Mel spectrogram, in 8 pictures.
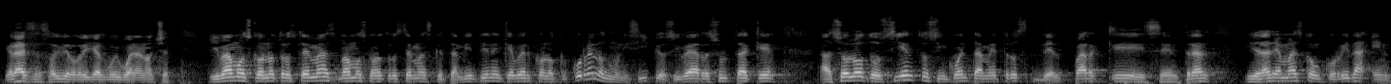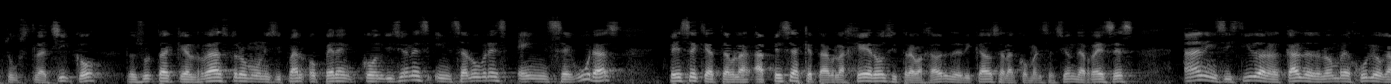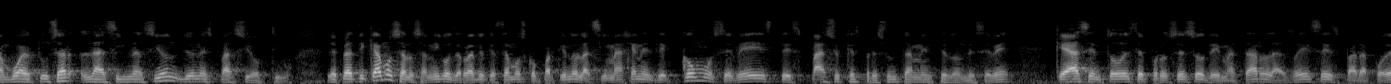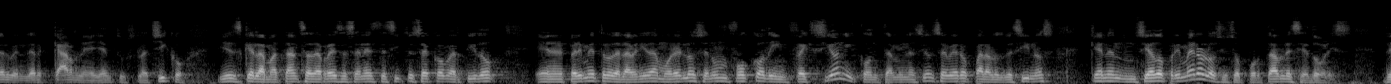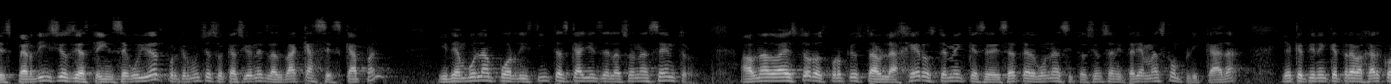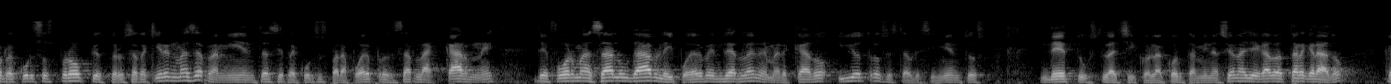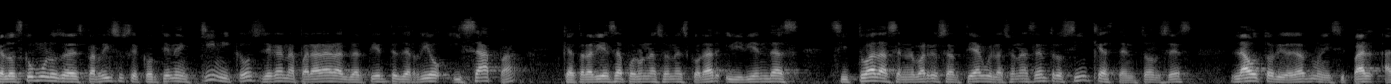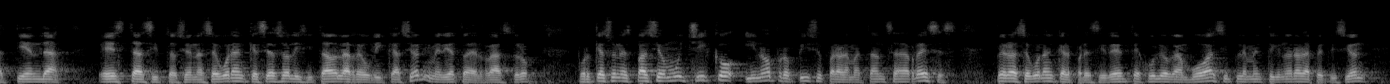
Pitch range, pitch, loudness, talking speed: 115-150 Hz, 130 Hz, -28 LUFS, 175 wpm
